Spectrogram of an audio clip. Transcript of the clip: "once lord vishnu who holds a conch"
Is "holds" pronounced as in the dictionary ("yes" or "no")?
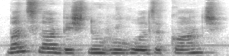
yes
